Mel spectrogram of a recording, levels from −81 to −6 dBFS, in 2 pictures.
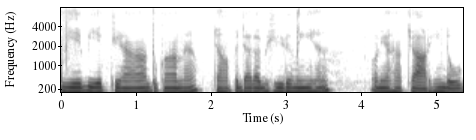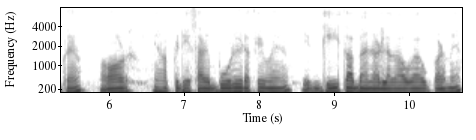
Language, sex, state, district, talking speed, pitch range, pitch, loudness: Hindi, male, Bihar, Madhepura, 195 wpm, 115-125 Hz, 120 Hz, -30 LUFS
